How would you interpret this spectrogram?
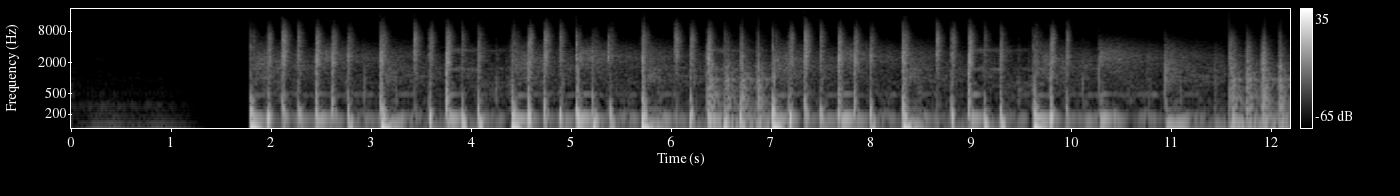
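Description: A hip-hop track starts after a second of near-silence, loud and upfront, with heavy kick hits landing at a steady, unhurried pace under sharp, dense percussion.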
